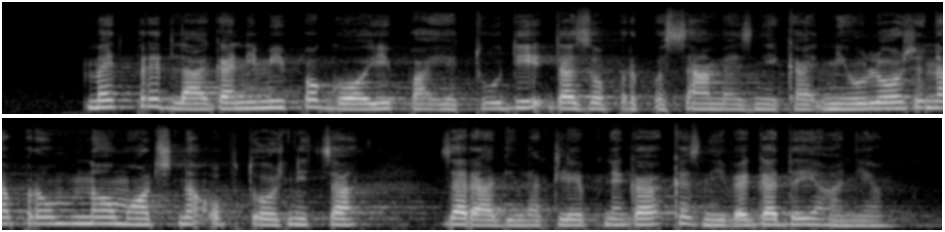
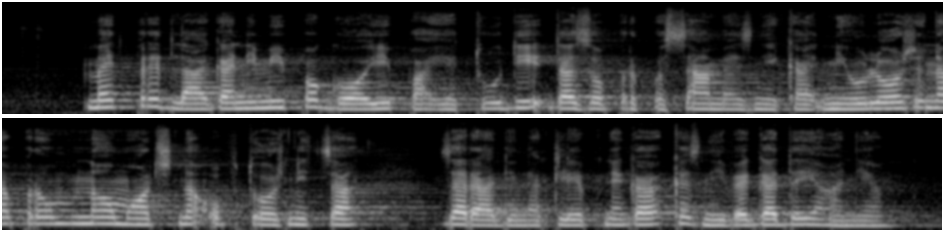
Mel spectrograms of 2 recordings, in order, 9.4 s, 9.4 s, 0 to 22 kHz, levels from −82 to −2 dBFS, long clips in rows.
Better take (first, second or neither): second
